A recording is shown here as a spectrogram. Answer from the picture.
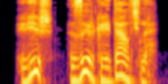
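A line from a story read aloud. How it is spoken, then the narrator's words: Whisper. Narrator (Russian): шепнул Быстряков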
